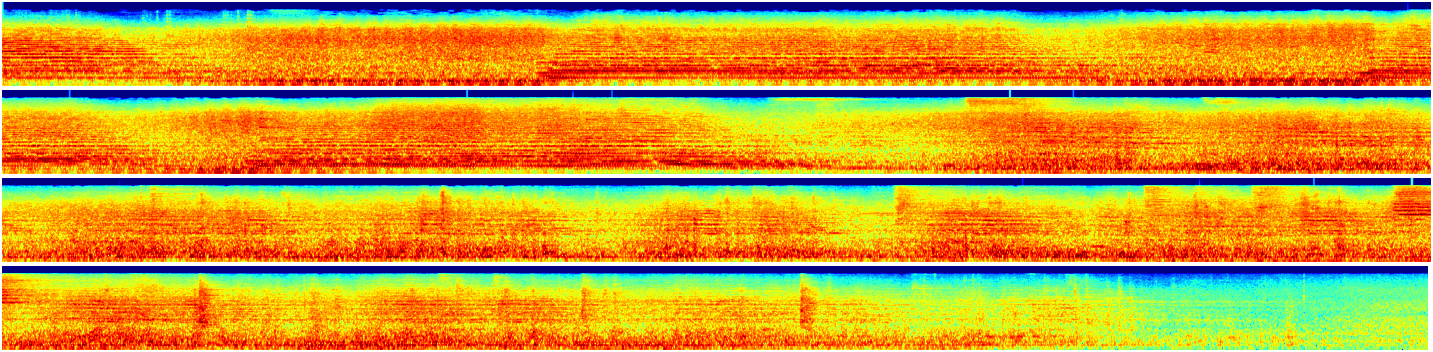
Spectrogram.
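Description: A diesel locomotive's multi-chime air horn sounds a long, long, short, long pattern, the grade-crossing signal, as the freight train approaches. The locomotive then passes, and freight cars roll by with a steady rhythmic wheel clatter over the rail joints and a brief high squeal about two-thirds of the way through. The clatter fades near the end.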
